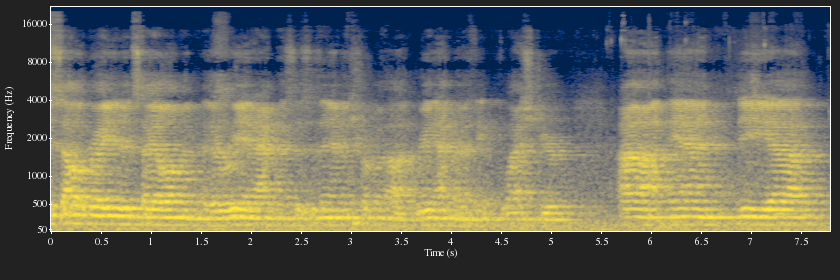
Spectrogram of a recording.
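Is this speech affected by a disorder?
No.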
